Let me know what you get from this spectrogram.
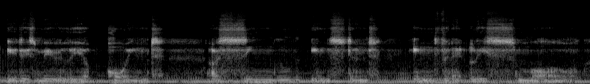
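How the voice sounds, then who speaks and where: An actor playing a grandiose, coldly mocking undying galactic tyrant in an audio drama, pompous and theatrical, savoring each phrase. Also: male voice, low voice, takes it slowly, creaky, music in the background, heavily acted. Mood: cold, smug. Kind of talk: anime-style audio drama acting.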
